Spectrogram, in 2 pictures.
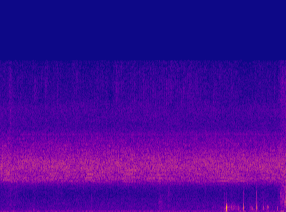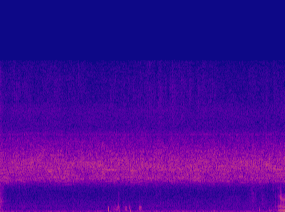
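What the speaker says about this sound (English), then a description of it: "We got locust cicadas around here." Locust cicadas drone in a steady, continuous high buzz throughout, with faint scattered clicks and rustles in the foreground and no talking.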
